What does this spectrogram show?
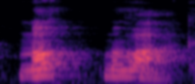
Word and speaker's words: Moloch: really liked I really like malar malar malok malok I'm so sorry guys m o l o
